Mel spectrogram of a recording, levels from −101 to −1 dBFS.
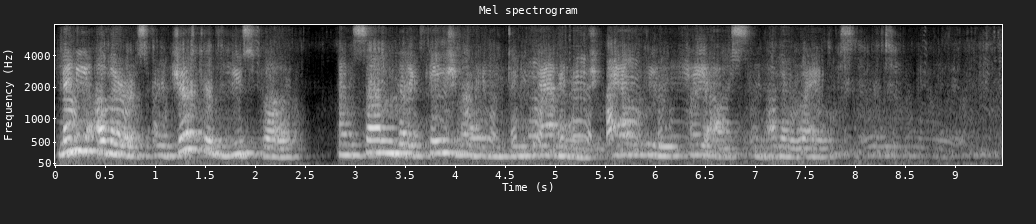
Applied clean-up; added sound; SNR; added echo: neural separator model SepFormer DNS4.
